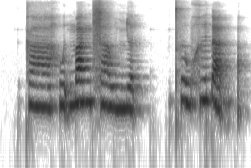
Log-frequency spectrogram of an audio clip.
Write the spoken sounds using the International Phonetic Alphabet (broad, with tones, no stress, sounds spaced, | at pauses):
k a̤ː˨˩ h w ɨ̰˧˨ m a˧ ŋ s a̤˨˩ w ɲ ə˨˩ t̚ | t̪ʰ ə̤˨˩ w x ɨ˨˦ ɗ a̰˧˨ n ʔ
